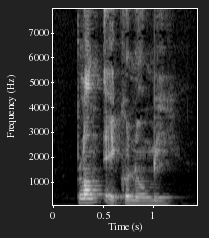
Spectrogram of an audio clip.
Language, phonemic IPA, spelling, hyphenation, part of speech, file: Dutch, /ˈplɑn.eː.koː.noːˌmi/, planeconomie, plan‧eco‧no‧mie, noun, Nl-planeconomie.ogg
- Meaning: planned economy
